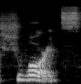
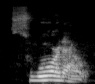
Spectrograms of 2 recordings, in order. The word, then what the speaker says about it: Schwartz: So it's not Schwartz. It's sword out. Sword out. I'm from Massachusetts. We're Northerners. Do we pronounce our R's? No. So we need to take that R out of that name.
